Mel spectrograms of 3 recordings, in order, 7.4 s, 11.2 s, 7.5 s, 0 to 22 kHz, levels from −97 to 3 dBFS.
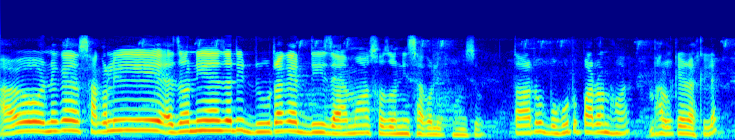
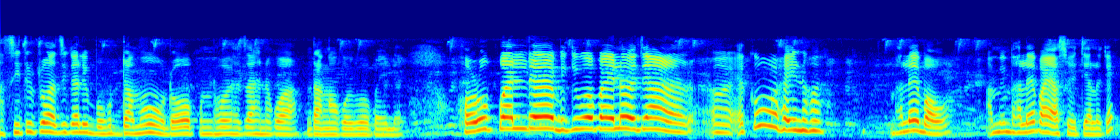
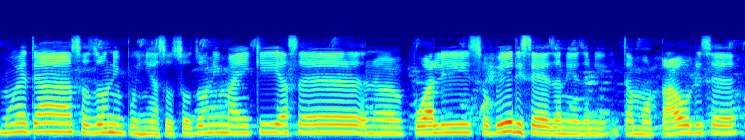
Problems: background sounds at intervals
